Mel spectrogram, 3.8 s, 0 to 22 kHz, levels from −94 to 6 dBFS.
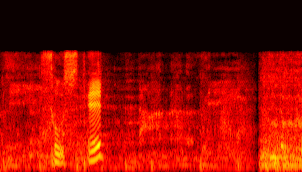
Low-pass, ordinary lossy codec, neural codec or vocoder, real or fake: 7.2 kHz; none; codec, 16 kHz, 16 kbps, FunCodec, trained on LibriTTS, 50 frames a second; fake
